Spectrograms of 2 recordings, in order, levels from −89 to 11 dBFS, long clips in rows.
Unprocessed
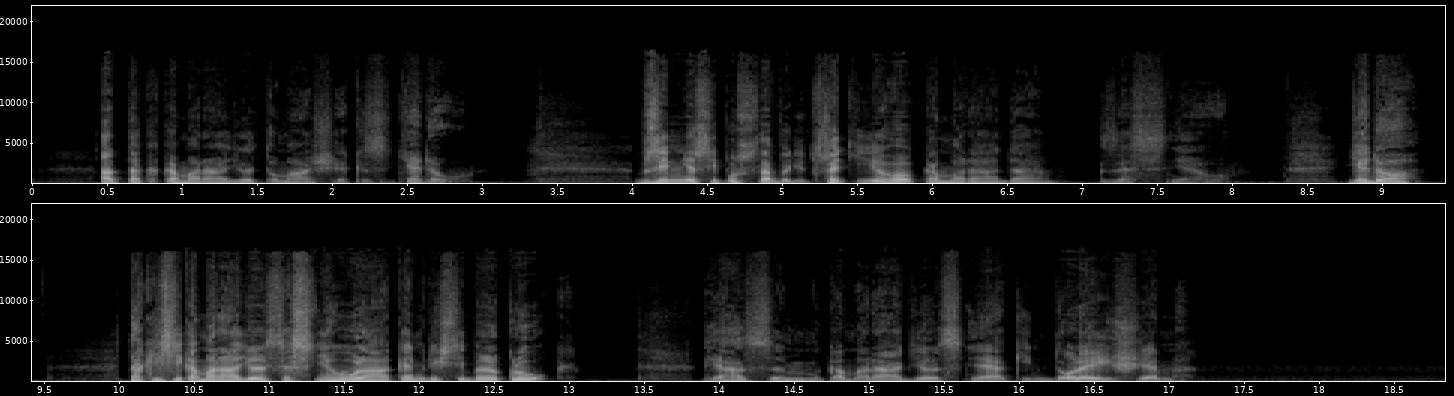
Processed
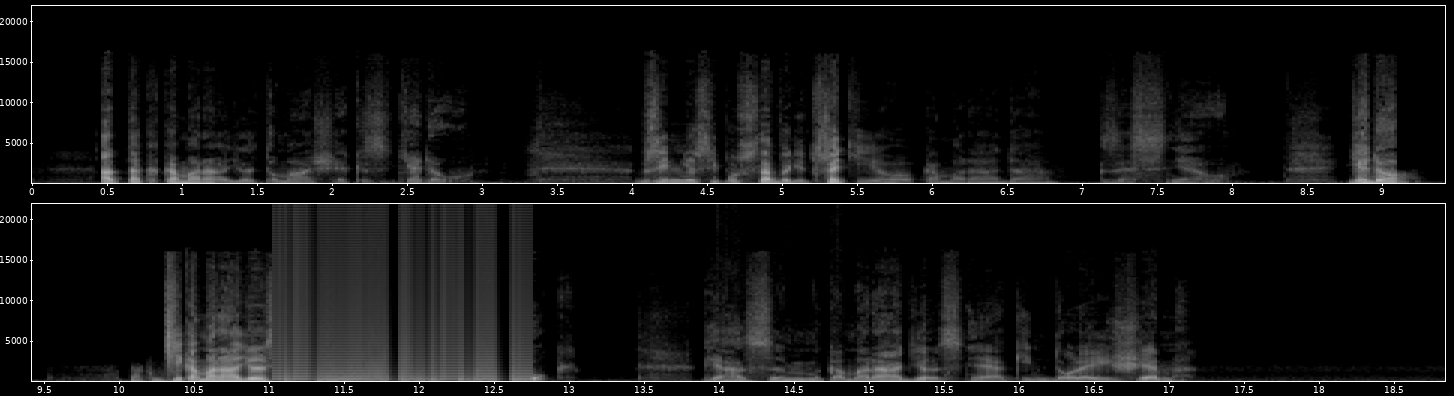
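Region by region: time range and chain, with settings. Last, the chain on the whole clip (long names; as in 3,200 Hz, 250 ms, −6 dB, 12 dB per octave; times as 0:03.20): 0:01.21–0:04.77: comb filter 3.7 ms, depth 96% + downward compressor 1.5 to 1, threshold −56 dBFS
0:05.44–0:07.34: parametric band 260 Hz −14 dB 1 octave + downward compressor 8 to 1, threshold −46 dBFS + double-tracking delay 24 ms −11.5 dB
0:09.09–0:10.32: low-pass filter 1,200 Hz 24 dB per octave + downward compressor 3 to 1, threshold −46 dBFS
0:11.02–0:12.76: samples sorted by size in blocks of 128 samples + high-pass filter 150 Hz 6 dB per octave + downward compressor 8 to 1, threshold −36 dBFS
0:13.99–0:14.86: one scale factor per block 7 bits + downward compressor 4 to 1, threshold −37 dBFS
0:15.38–0:16.73: downward compressor 2 to 1, threshold −44 dBFS + mains-hum notches 50/100/150/200/250/300/350/400 Hz
whole clip: no processing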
